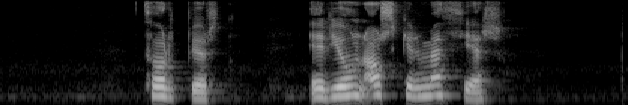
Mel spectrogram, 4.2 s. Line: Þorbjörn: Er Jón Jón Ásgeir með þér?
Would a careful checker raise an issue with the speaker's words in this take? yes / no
yes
